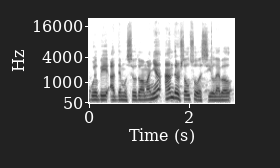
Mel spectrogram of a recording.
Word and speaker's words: Museu do Amanhã: And like I said, today we have the party at the Museu do Amanhã. Is that correct? – Yes, that was a perfect pronunciation.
